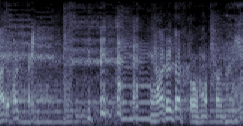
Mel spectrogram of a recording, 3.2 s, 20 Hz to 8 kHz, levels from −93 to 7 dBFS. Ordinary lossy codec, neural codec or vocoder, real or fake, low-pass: none; codec, 16 kHz, 4 kbps, FreqCodec, smaller model; fake; none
